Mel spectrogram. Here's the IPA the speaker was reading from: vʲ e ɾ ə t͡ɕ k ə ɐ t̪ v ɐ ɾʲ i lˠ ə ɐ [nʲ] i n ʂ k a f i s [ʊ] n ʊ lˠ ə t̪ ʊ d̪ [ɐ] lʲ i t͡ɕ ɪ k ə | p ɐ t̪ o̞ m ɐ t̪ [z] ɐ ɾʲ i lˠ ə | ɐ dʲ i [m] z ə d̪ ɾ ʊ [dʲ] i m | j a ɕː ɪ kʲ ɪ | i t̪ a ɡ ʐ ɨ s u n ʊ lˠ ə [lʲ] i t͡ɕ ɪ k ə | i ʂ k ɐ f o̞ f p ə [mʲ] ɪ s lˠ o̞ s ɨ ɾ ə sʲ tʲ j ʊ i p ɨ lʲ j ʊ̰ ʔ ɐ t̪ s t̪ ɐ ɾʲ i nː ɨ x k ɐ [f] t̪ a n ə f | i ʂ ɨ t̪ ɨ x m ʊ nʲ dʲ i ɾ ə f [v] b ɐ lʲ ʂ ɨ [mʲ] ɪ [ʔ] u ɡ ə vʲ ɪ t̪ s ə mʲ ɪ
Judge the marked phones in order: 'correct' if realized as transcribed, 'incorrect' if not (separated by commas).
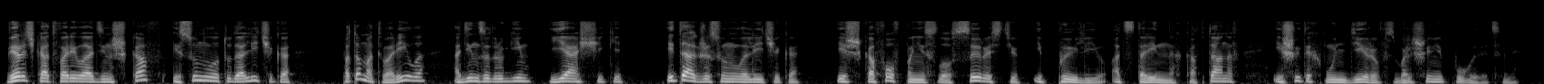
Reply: incorrect, incorrect, incorrect, incorrect, incorrect, incorrect, correct, incorrect, correct, incorrect, correct, incorrect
